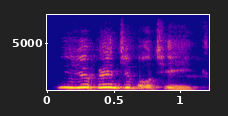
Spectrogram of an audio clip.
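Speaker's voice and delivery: put-on high loud squealing baby talk; squealing baby talk aunt. Cooing about son's cheeks.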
